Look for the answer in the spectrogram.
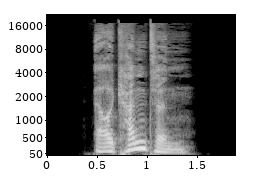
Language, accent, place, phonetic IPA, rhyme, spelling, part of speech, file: German, Germany, Berlin, [ɛɐ̯ˈkantn̩], -antn̩, erkannten, adjective / verb, De-erkannten.ogg
- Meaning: first/third-person plural preterite of erkennen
